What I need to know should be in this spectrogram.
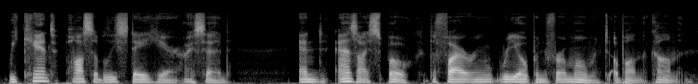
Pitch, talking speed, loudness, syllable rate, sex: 110 Hz, 170 wpm, -21 LUFS, 5.0 syllables/s, male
